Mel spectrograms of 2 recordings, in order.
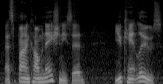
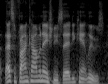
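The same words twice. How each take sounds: First: Lightly voiced bartender accent on "That's a fine combination"; a pleased old bartender, mildly put on. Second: Put-on higher re-take of "That's a fine combination" in a bartender accent; redone bartender accent. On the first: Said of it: "You hear that accent". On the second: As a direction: hear it again, a bit higher and more put on. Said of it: "I just went with the one I felt".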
